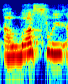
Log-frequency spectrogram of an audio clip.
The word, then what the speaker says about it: Leslie: Yes, well, spelled, so it's Leslie, L-E-S-L-I-E, last name spelled E-H-M, pronounced like the letter M.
